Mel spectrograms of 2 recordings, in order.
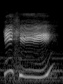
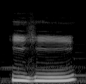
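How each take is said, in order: First: The laugh is in a higher, normal voice. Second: The laugh is in a deeper voice. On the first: The speaker calls it wrong. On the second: The speaker calls it right.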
